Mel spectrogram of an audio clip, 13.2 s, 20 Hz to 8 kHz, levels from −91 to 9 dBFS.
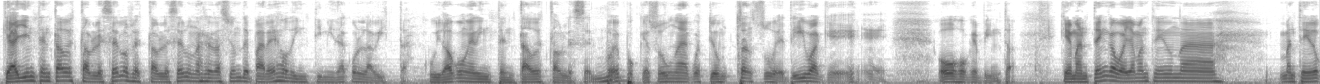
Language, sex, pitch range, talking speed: Spanish, male, 85-115 Hz, 180 wpm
